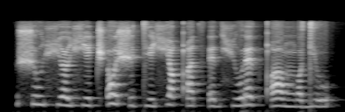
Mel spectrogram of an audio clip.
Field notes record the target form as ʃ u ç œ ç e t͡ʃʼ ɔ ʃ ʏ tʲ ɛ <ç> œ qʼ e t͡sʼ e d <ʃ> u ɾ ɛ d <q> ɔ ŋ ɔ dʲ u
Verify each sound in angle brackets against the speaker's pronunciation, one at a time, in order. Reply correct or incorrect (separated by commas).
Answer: correct, incorrect, incorrect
